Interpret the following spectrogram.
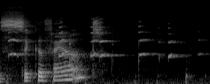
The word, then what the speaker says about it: sycophant: And as you notice, in sycophant, it's going to say the I sound.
